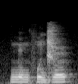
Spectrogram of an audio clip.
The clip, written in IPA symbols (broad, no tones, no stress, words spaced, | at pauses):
nenfũd͡ʑø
